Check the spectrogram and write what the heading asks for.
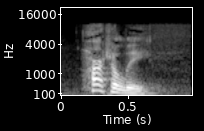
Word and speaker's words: heartily: Heartily. Three syllables. I want to say two. Heartily. But it's heartily.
